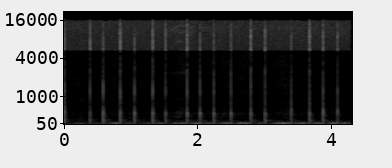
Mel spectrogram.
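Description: Chalk tapping and scraping on a chalkboard during handwriting: a quick run of faint clicks, about five a second.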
